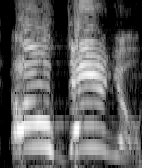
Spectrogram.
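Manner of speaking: full-voiced high holler; yelling king. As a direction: yell it out, stretching the name. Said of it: "he starts yelling".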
